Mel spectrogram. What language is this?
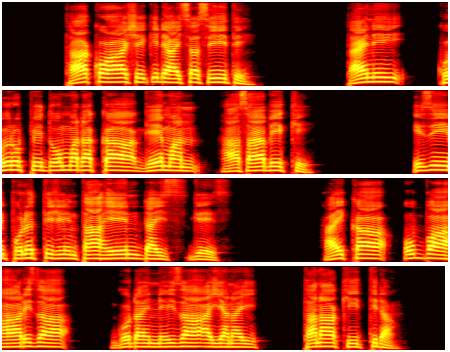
Gamo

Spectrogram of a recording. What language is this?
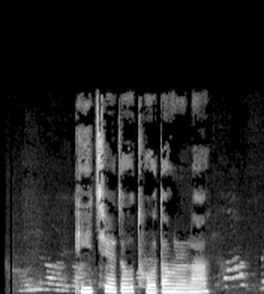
Chinese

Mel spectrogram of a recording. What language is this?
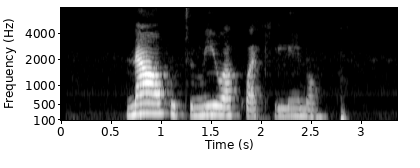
Swahili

